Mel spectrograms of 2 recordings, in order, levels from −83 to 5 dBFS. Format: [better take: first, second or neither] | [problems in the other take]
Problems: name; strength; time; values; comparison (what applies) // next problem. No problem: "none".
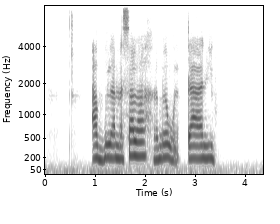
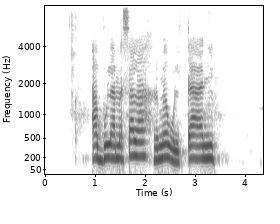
second | noise reduction (neural diffusion model UNIVERSE++)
